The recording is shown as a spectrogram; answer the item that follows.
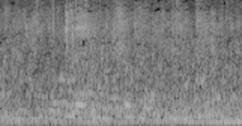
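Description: Water pouring and trickling steadily over the buckets of decorative wooden water wheels into a fountain basin, the flow that keeps the wheels turning.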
